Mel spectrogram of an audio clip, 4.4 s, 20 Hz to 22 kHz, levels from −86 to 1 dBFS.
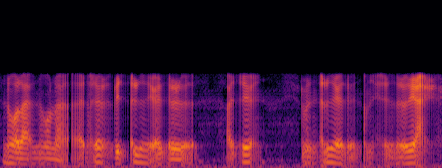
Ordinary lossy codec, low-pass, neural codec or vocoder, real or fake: none; 3.6 kHz; autoencoder, 22.05 kHz, a latent of 192 numbers a frame, VITS, trained on many speakers; fake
